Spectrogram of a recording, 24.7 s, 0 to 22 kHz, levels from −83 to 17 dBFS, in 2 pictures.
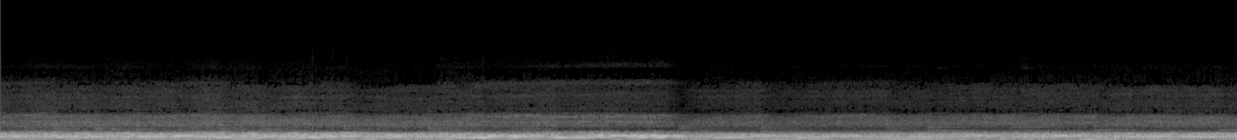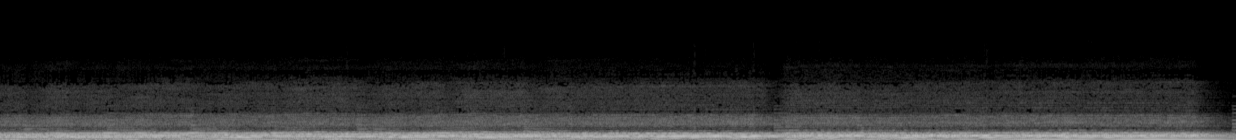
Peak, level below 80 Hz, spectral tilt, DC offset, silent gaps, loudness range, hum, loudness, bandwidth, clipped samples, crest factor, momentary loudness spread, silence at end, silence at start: -2 dBFS; -58 dBFS; -7.5 dB/octave; under 0.1%; none; 4 LU; none; -16 LUFS; 9.6 kHz; under 0.1%; 12 dB; 5 LU; 0 s; 0 s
